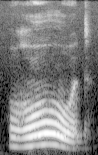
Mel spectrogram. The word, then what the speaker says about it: rot: 일단은 grad, rot. 여기서는 그 공기가 목 쪽에서 나와야 되는 거예요.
